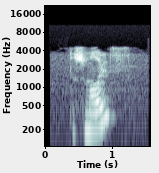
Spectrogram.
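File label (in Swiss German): "schmalz", Haut-Rhin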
